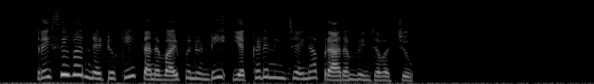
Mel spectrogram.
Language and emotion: Telugu, neutral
